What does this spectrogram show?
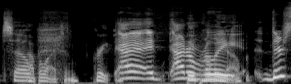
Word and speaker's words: Appalachian: those of us who aren't familiar with the Appalachian Trail, or is it Appalachian? People say in different ways, but okay. I've heard a lot of people around the region of the Appalachian Mountains say Appalachian. So Appalachian, great.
